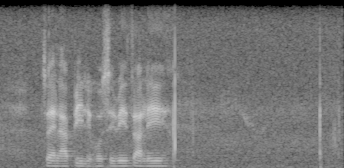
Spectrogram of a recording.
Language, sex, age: Southern Sotho, male, 22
